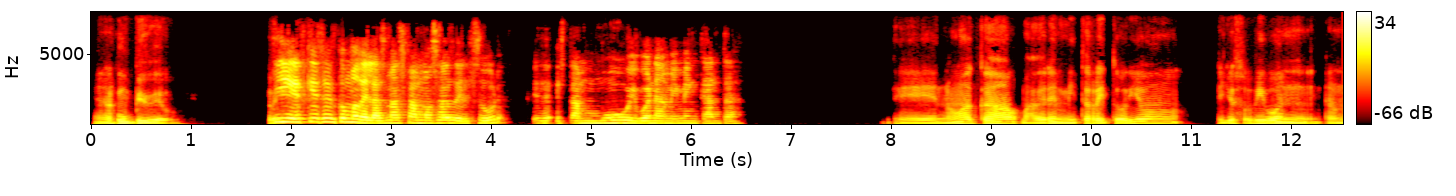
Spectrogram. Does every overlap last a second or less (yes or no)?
yes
